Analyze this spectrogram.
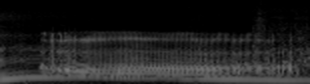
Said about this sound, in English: That was a little loud. I think you need to do it softer. What you had right there was more of a groan, which can be very bad.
